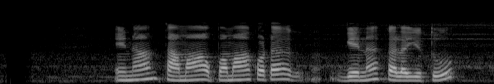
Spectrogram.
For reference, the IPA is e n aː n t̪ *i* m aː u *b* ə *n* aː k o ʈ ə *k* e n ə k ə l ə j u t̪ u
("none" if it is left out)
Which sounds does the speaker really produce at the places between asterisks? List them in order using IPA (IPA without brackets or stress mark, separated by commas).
a, p, m, ɡ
